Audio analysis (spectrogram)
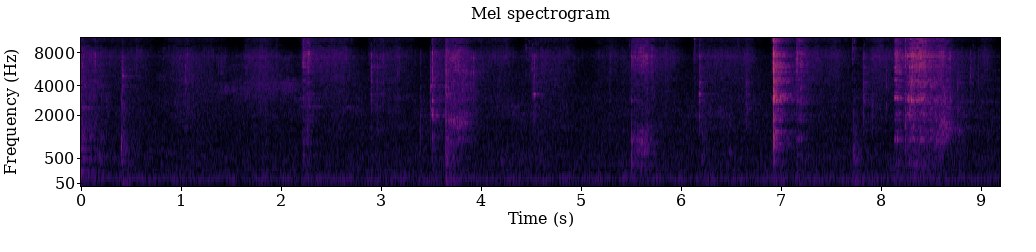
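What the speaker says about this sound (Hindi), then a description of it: "ड्राई फ्रूट जो हमने रोस्ट किए थे वो डालेंगे। मिक्स कर लेंगे।" Roasted dry fruits stirred through a mixture in a pan while making semolina laddu, giving soft clinks and scrapes of a spoon against metal over a low steady background, with one sharper knock near the end.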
